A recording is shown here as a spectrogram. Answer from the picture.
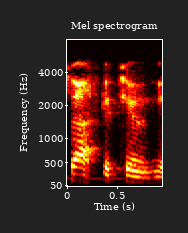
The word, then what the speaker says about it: Saskatoon: It's Saskatoon is how you say that.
